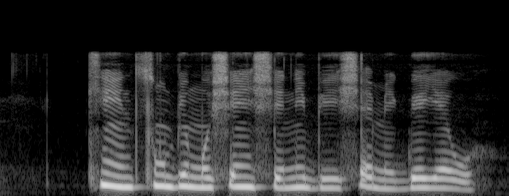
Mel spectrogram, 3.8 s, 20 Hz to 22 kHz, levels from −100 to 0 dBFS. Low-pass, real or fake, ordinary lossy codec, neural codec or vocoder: 7.2 kHz; real; none; none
